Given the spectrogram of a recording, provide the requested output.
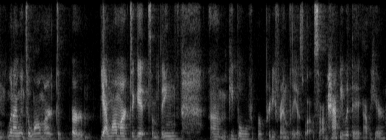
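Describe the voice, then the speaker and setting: A woman speaks at a moderate pace with vocal fry and a very deep, low pitch. Her intonation is lively. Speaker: vlogger. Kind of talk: casual vlog talk. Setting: empty apartment. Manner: loud; animated.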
